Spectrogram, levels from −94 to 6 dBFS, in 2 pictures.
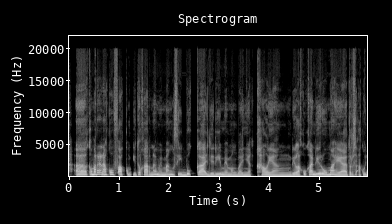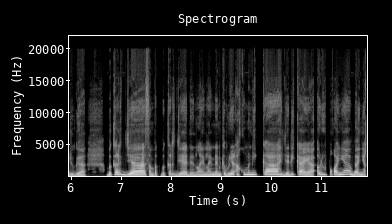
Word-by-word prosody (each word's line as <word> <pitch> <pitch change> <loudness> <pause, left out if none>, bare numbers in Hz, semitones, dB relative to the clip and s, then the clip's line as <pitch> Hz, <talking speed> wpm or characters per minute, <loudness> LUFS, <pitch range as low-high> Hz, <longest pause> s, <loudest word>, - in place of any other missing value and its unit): Eee, 230 0 +3
kemarin 265 +5 +2
aku 300 +4 -2
vakum 250 -3 -1
itu 245 +5 -4
karena 220 +2 0
memang 210 +2 0
sibuk 220 0 -2
Kak, 210 -4 +1
jadi 190 +4 -3
memang 185 -3 -2
banyak 175 0 -6
hal 200 0 -3
yang 175 -1 -4 0.2
dilakukan 200 +5 -1
di 220 - +3
rumah 215 +2 +2
ya, 185 -3 0
terus 205 -1 -7
aku 190 +2 -6
juga 180 -1 -3 0.4
bekerja, 215 -3 +5
sempat 190 -3 -4
bekerja 200 +1 -3
dan 180 0 -5
lain-lain, 90 - -3
dan 195 - 0
kemudian 220 +4 +2
aku 240 +2 -5
menikah. 260 -2 +4
Jadi 200 +4 -3
kayak, 205 -4 +1
aduh 265 -2 -1
pokoknya 245 +6 +1
banyak 205 -1 0
215 Hz, 175 wpm, -19 LUFS, 190-235 Hz, 0.4 s, bekerja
